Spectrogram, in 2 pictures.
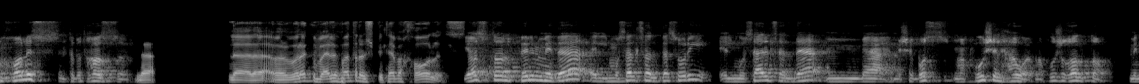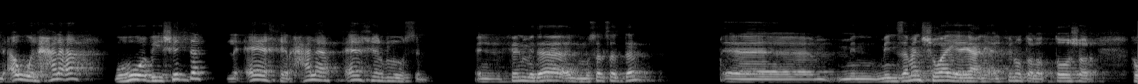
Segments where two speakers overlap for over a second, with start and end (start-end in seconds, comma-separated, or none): none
